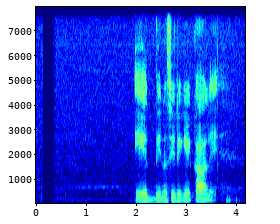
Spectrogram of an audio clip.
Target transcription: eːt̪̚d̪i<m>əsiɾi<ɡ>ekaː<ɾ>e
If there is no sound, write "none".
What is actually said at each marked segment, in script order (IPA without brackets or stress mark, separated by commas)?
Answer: n, ɡ, l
